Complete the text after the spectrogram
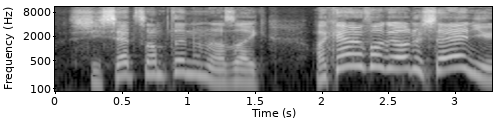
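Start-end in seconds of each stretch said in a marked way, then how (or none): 2.0-3.3 much higher mocking protest; retold high-pitched exasperation. Student retelling his complaint to the teacher, high and mocking. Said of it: "like I was trying to mock her".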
